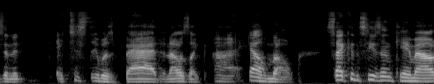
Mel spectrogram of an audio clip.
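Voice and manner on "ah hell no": ordinary talk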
